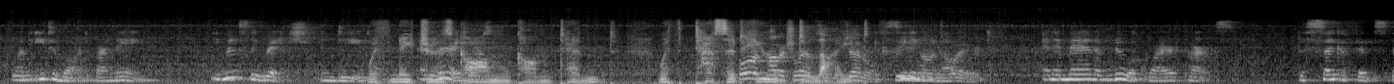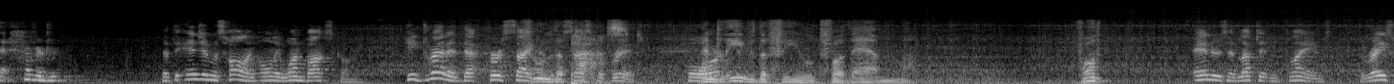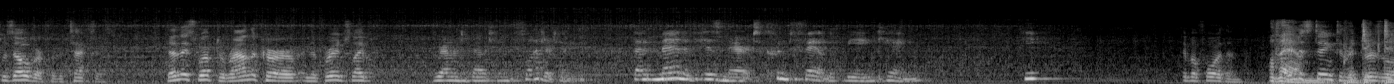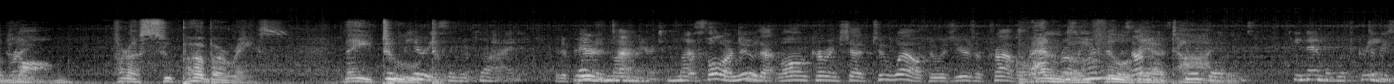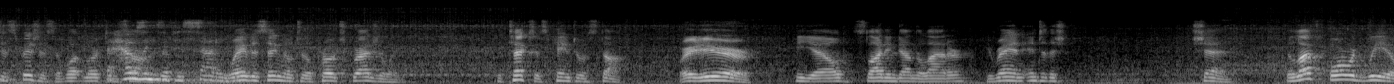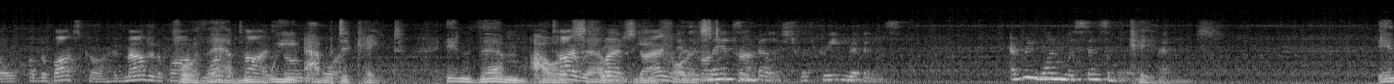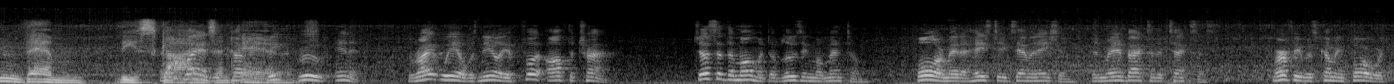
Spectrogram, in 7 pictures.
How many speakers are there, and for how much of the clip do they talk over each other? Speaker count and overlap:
3, about 23%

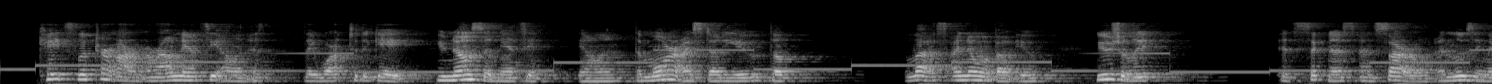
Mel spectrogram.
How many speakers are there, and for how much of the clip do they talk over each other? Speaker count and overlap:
1, no overlap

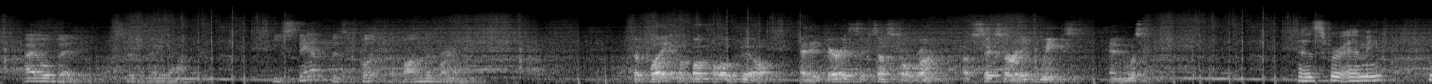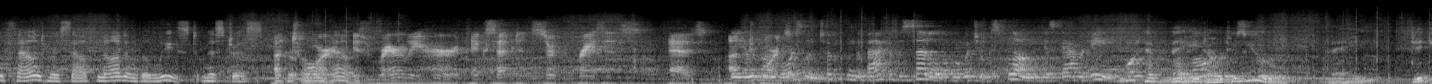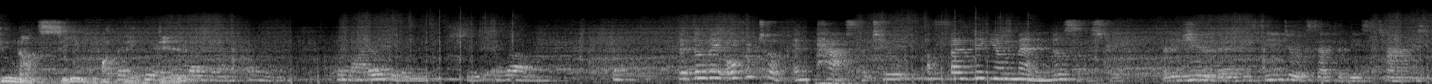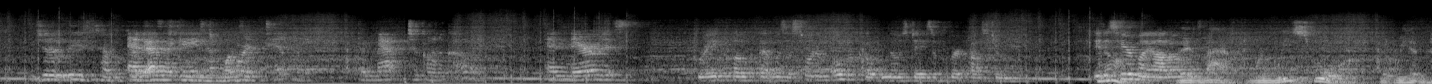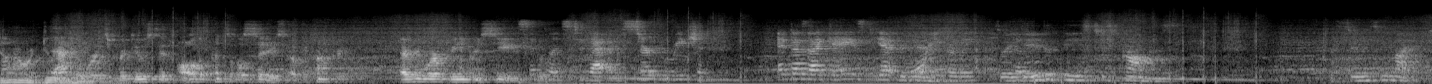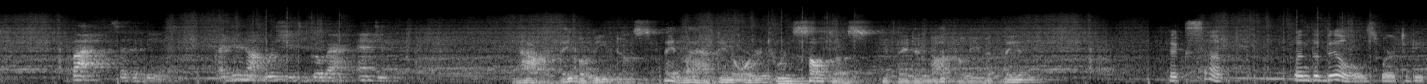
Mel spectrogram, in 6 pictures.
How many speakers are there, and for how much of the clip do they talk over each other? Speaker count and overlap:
10, about 11%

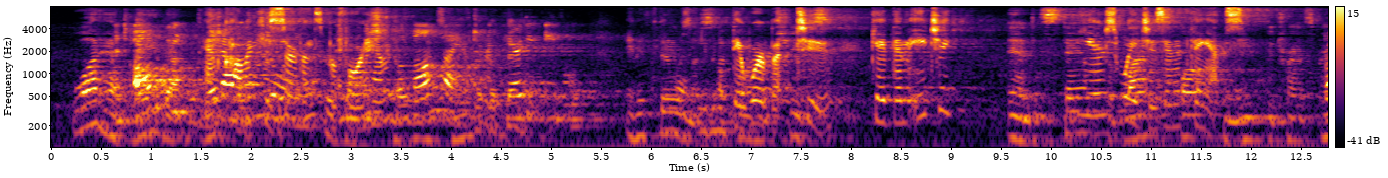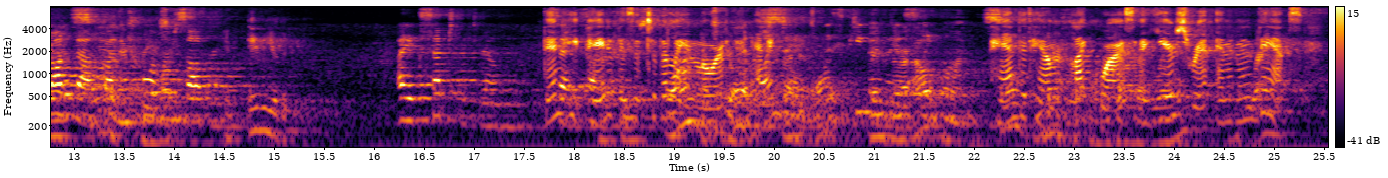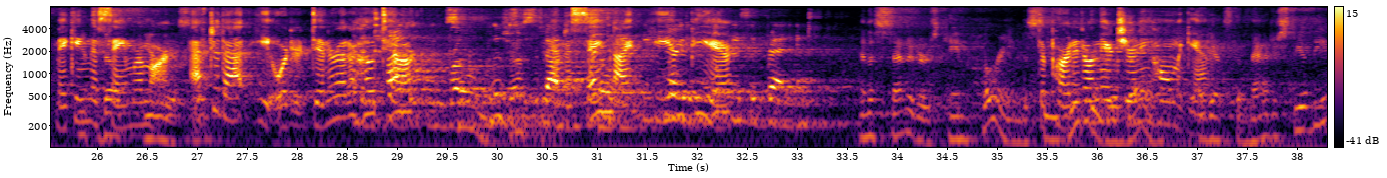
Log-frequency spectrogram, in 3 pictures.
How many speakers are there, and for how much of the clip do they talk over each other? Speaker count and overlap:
4, about 64%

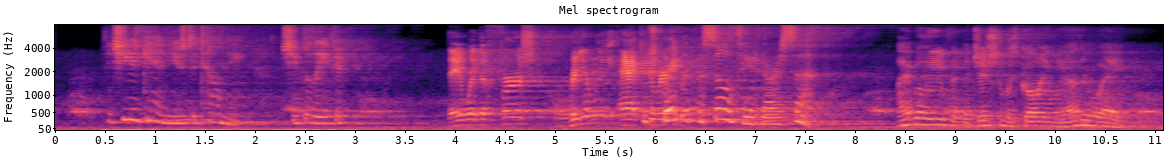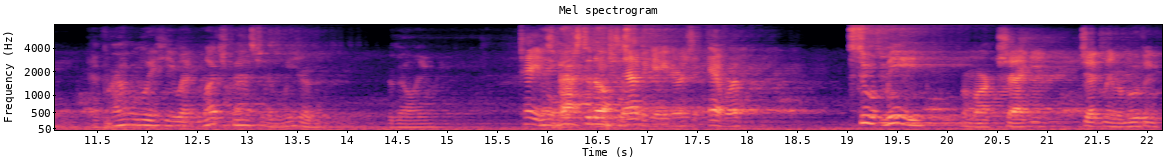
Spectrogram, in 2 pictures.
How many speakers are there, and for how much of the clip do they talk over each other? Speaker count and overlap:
4, about 8%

